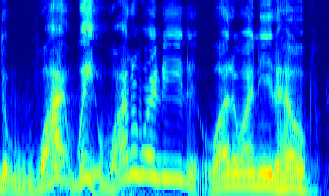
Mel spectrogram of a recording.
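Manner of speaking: imitated yell. Retelling an argument, repeating his own reply: imitating himself yelling. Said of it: "Now you're yelling".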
